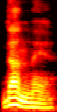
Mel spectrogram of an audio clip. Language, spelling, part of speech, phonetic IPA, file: Russian, данные, noun / adjective, [ˈdanːɨje], Ru-данные.ogg
- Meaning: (noun) data, facts, information; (adjective) inflection of да́нный (dánnyj): 1. nominative plural 2. inanimate accusative plural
